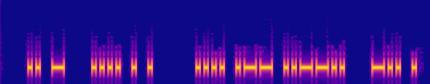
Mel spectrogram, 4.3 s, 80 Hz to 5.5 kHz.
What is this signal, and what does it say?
Morse code, heard as a keyed tone, about 30 wpm, 570 Hz. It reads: IT HEE HW? DE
